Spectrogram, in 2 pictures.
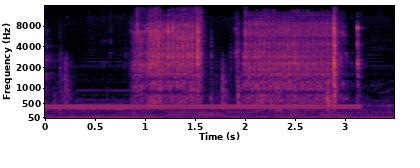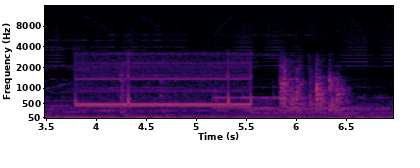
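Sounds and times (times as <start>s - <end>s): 
sustained electronic telephone tone: 0.0s - 6.9s
telephone dial tone: 0.8s - 3.0s, 3.8s - 5.7s.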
